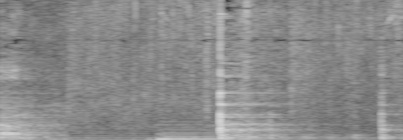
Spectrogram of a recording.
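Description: Hot stainless steel pan of lo mein still sizzling just off the heat, with two sharp knocks, about a second in and near the end, as the ceramic serving plate is set down and the pan meets it. Soft background music underneath.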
